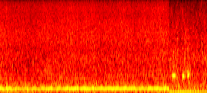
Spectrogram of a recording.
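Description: A motorboat's engine running at a steady pitch under a wash of wind and water noise. About three and a half seconds in, the hum switches abruptly to a lower one.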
